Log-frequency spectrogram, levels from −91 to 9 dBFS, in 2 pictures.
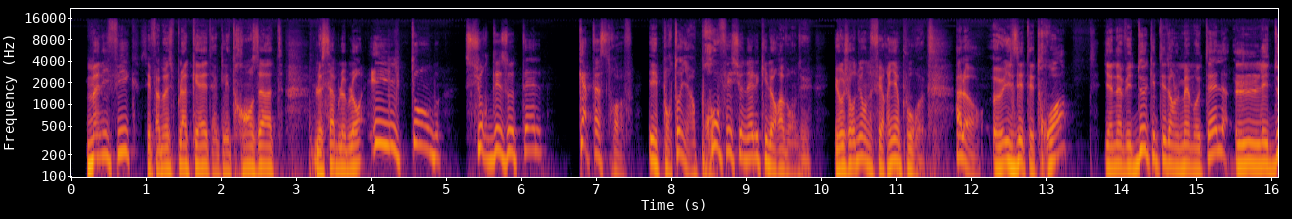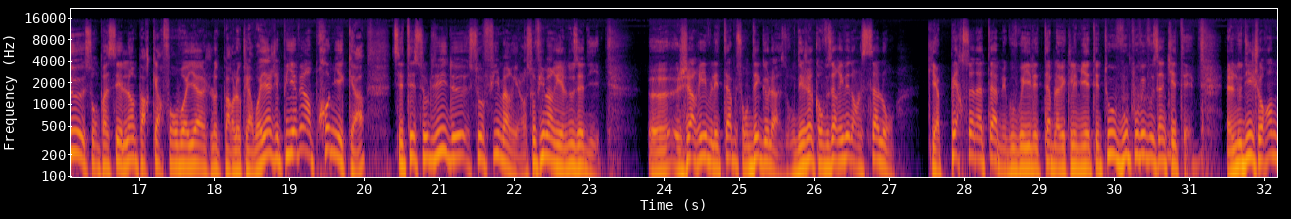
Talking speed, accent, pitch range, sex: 230 wpm, French, 135-195 Hz, male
